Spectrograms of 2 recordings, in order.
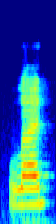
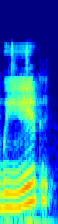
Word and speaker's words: lead: So for the third one, lead paint is pronounced like LED, and lead is pronounced like LEED. So you have that harsh E sound for the second word.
